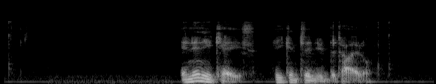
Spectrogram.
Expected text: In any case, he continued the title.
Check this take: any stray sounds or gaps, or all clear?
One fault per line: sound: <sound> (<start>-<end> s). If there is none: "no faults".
no faults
